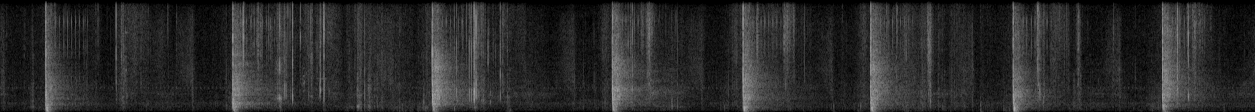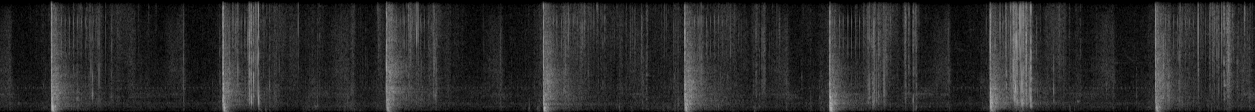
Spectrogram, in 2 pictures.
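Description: An axe chops into a tree trunk with sharp, regular blows.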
